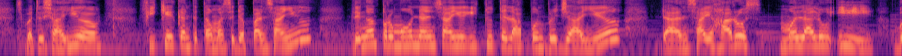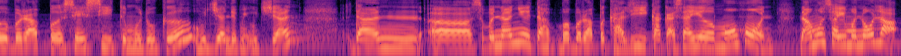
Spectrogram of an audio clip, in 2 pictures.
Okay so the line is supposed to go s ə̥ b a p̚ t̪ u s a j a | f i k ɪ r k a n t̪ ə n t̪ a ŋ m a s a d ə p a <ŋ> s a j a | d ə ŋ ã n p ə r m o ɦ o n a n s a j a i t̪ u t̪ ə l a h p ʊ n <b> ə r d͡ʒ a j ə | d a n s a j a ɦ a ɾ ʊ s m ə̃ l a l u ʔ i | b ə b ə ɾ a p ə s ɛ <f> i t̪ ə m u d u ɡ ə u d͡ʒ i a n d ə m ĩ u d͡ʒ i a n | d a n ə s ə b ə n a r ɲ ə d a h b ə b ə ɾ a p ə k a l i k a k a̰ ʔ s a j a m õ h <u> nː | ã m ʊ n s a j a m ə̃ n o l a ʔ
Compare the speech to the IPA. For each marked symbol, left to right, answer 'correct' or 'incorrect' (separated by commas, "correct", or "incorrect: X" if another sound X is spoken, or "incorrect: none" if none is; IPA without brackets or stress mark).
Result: incorrect: n, correct, incorrect: s, incorrect: ɔ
